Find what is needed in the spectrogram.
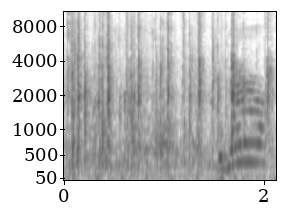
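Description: Crowd of spectators clapping, a quick patter of many hand claps.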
